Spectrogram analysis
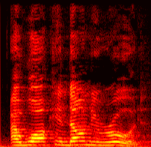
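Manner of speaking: loud, fed-up repeat; exasperated shout. Retold or imitated. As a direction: yell it out in frustration.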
